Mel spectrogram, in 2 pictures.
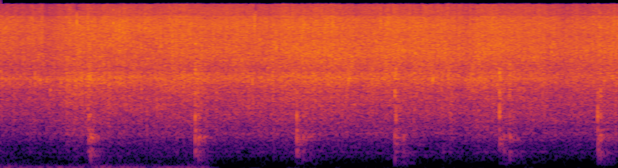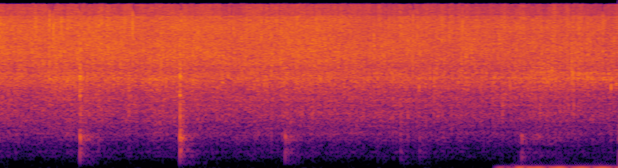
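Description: A fillet of sole sizzles steadily in oil in a pan, with a crisp continuous frying hiss broken by regular soft taps and scrapes roughly every second as the thick part is pressed down.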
